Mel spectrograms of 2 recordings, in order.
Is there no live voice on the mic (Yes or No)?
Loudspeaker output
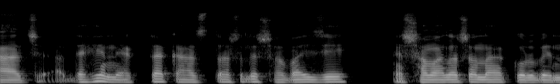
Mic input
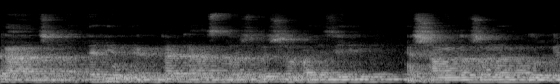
Yes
